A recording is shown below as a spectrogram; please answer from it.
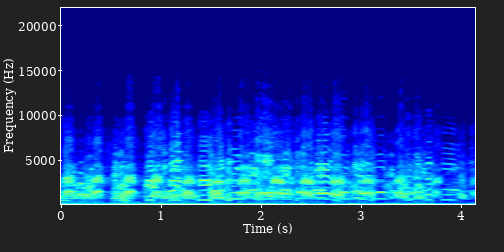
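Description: A flock of flamingos honking, many short calls overlapping in a continuous chorus.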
